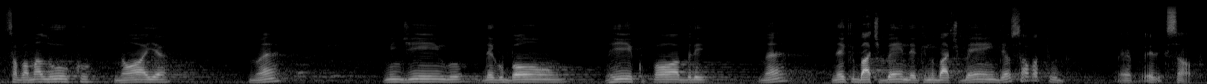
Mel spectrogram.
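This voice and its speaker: A man's voice: on the low side, a little slow, pauses often, dark tone. A male pastor with a Brazilian accent preaching a sermon in a conversational way, often asking his listeners questions. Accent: Brazilian Portuguese. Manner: conversational, asks the audience questions. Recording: church hall with long reverb.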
